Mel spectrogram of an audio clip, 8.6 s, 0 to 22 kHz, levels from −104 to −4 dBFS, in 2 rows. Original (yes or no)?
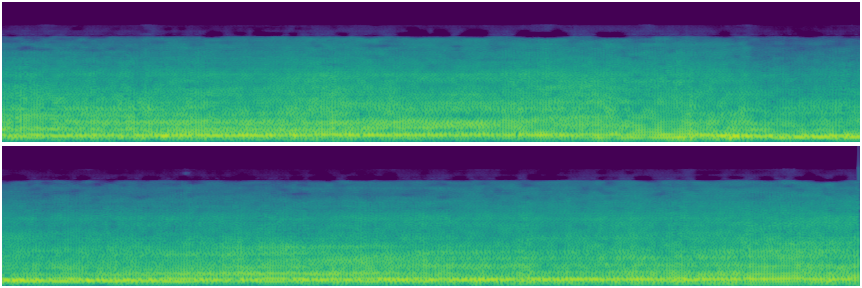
no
